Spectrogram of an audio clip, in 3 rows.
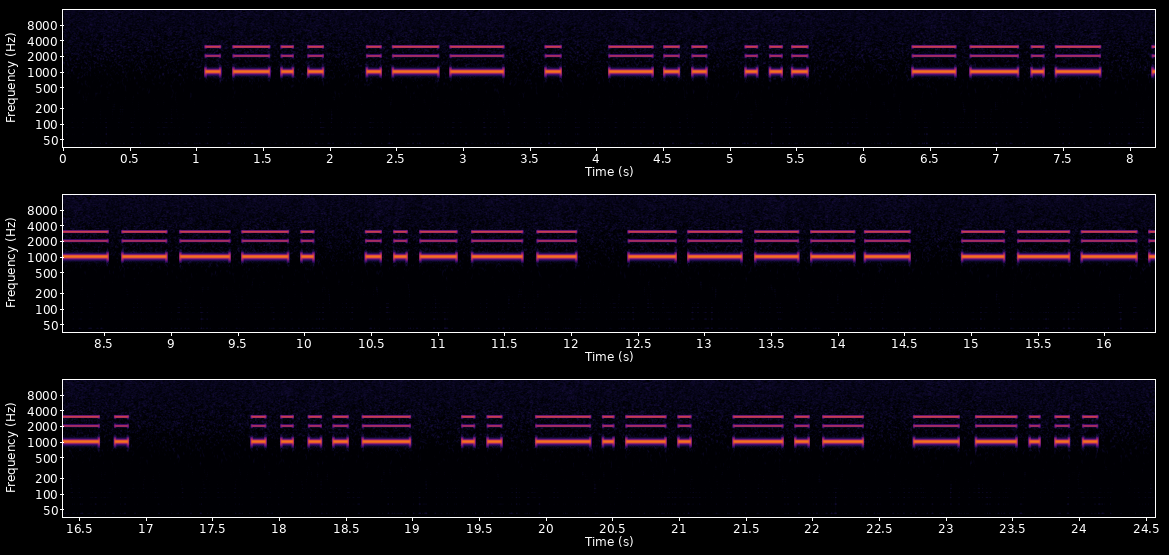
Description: Morse code, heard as a keyed tone, hand-sent with a straight key, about 12 wpm, 1030 Hz. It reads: LWEDS Q9209 4ICK7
